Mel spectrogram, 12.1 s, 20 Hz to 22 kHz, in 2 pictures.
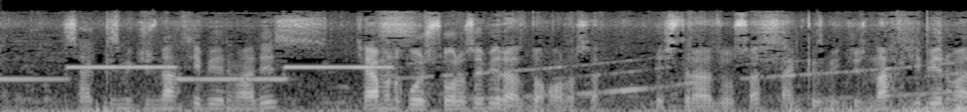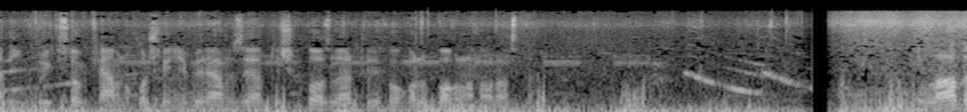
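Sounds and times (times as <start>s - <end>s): background chatter: 0.0s - 10.4s.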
